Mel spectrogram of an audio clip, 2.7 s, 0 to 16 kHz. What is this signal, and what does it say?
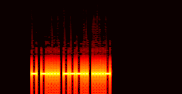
Morse code, heard as a keyed tone, about 48 wpm, 700 Hz. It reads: T684
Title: Numbers - Contest Style - 4-Digit 50wpm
